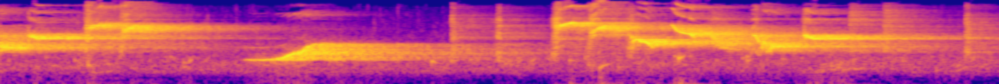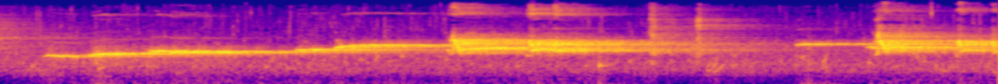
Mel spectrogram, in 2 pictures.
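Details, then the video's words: White-rumped shama master song for training other shamas: rising whistled slurs, crisp chips and a rhythmic series of short stepped whistles climbing in pitch, phrases separated by brief pauses. "Masteran murai AMPUH yang di pakai semua burung juara"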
